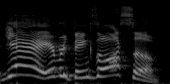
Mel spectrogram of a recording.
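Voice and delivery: mock cheer. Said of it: "which is it, Kevin".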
